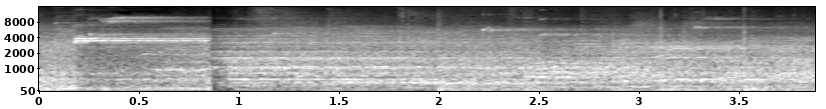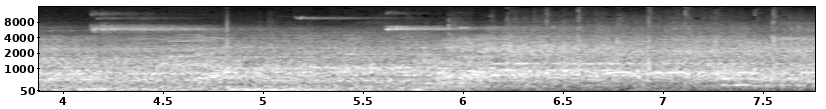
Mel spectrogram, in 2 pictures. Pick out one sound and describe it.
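Sneakers squeak sharply on a floor in a large echoing hall.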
